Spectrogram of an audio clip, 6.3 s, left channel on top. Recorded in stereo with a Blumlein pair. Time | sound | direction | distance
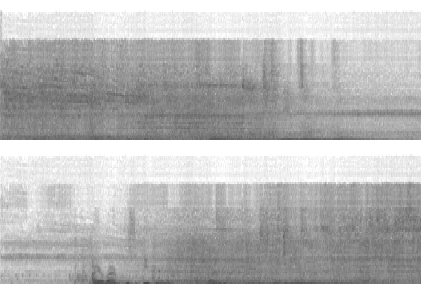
1.4 | a woman speaking | 30° right | 0.5 m
2.9 | a man speaking | 60° right | 2.5 m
